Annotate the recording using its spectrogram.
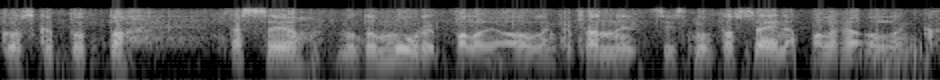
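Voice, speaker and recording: A fairly high-pitched man at a moderate pace with lively intonation, over noticeable background noise. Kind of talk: casual travel video talk to camera. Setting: outdoors. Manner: stammering.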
